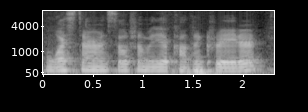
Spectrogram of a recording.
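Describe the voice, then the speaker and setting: A man's voice: medium pitch, level tone, normal speed, slight background noise. A man from China chatting on a podcast in a laid-back, jokey way. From Suzhou, China. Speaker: social media content creator. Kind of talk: casual podcast chat.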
